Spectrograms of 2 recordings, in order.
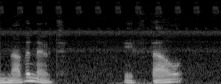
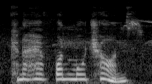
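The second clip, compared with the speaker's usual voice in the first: begging; 12 semitones higher than usual. A narrator's reading. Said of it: "begged Peep".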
